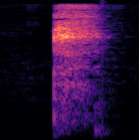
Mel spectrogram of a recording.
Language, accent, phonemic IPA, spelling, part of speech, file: English, Southern England, /p͡fː/, pff, interjection, LL-Q1860 (eng)-pff.wav
- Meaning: 1. An expression of annoyance or disappointment 2. A dismissive response to a ridiculous comment 3. The sound made whilst blowing a raspberry 4. The sound of stifled laughter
